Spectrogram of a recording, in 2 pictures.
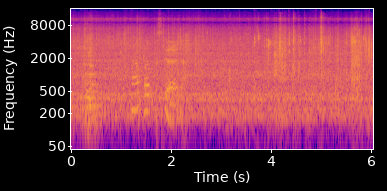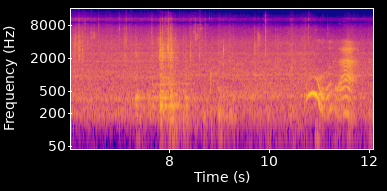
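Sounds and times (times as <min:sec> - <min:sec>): hot oil hissing and crackling: 0:00.0 - 0:11.7.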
